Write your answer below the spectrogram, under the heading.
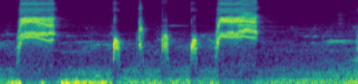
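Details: White-rumped shama singing contest-style 'shooting' filler material to draw other birds into song: two loud harsh buzzy bursts separated by a few short sharp notes, over a low background rumble.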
